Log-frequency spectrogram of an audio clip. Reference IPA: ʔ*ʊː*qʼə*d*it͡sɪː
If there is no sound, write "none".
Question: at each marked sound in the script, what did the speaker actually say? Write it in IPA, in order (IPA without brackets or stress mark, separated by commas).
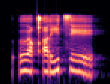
ʊː, ɾ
